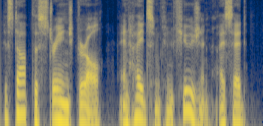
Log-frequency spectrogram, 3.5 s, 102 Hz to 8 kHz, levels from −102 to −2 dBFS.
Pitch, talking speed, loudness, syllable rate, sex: 110 Hz, 190 wpm, -17 LUFS, 4.5 syllables/s, male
